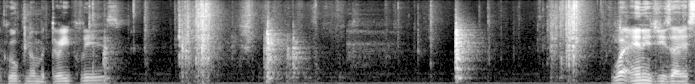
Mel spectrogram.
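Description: A small cardboard box rustles and taps as hands turn it over.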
